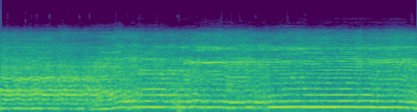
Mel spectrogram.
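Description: Male voice singing an Urdu naat, drawing out long held notes. The pitch steps up a little about a second in and is then held steady.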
